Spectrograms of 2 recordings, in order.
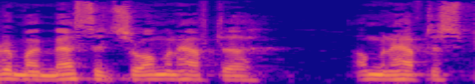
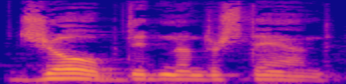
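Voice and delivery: ordinary talk

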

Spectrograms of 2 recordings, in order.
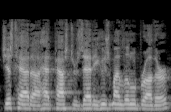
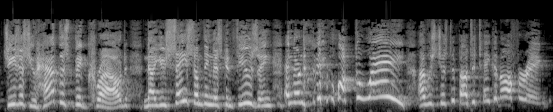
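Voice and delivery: mock-exasperated Peter, loud and high; a hammed-up frantic disciple fretting about the crowd; Peter complaining; 12 semitones higher, 7 dB louder than usual. Peter voiced complaining to Jesus.

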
